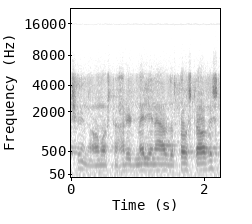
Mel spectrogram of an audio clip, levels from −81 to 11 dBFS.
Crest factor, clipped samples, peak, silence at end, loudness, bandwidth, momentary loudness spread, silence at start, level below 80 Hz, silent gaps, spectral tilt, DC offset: 18 dB; under 0.1%; -20 dBFS; 0 s; -37 LUFS; over 20 kHz; 8 LU; 0 s; -72 dBFS; none; -2.5 dB/octave; under 0.1%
